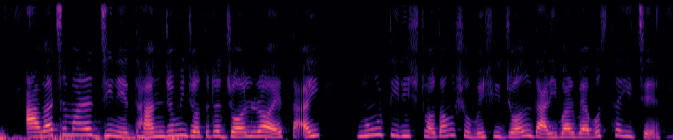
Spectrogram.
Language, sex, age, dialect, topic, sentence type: Bengali, female, 18-24, Western, agriculture, statement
